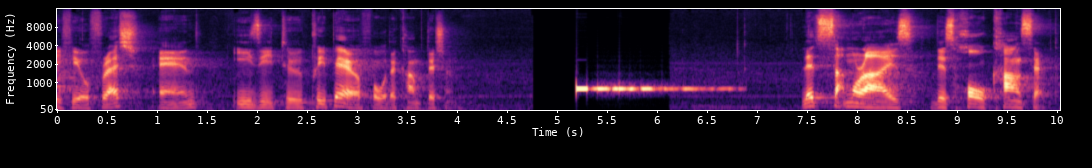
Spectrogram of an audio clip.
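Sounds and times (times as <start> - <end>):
steady electronic tone: 5.2 - 7.0.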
